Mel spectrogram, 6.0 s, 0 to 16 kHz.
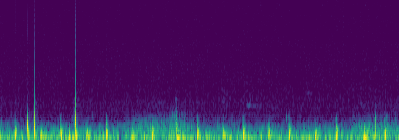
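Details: Heartbeat of a 35-year-old standing male, recorded over the mitral (bicuspid) valve area: normal heart sounds.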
